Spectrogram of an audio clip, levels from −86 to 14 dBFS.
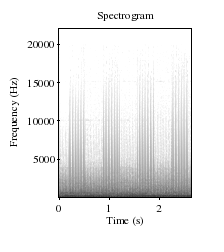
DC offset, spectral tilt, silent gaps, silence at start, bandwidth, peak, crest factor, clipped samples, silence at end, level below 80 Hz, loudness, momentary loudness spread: under 0.1%; -9 dB/octave; none; 0 s; 5.6 kHz; -4 dBFS; 10 dB; under 0.1%; 0 s; -16 dBFS; -17 LUFS; 1 LU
